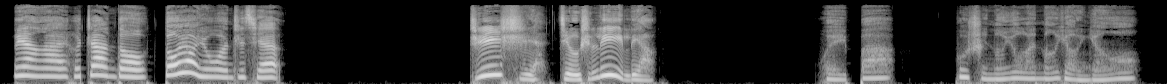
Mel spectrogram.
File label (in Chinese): 游戏英雄声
